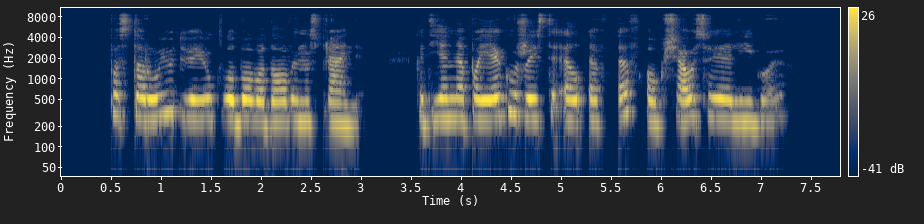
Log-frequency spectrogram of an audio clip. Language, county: Lithuanian, Alytus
